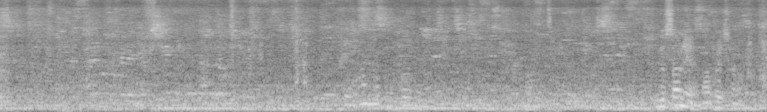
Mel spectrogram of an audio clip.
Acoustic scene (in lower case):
crowded indoor space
